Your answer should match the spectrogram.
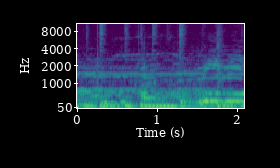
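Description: Live reggae band playing, with a steady bass line under regular drum hits, and a man's voice singing held notes over the band.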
